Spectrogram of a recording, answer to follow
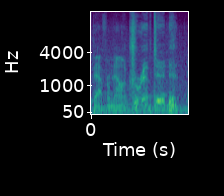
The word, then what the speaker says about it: Kryptid: Kryptid. It's more epic. How do that you way. guys pronounce it?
